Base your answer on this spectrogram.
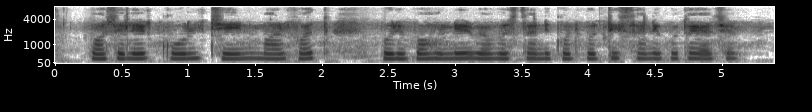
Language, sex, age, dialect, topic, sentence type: Bengali, female, 18-24, Northern/Varendri, agriculture, question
